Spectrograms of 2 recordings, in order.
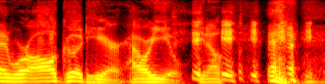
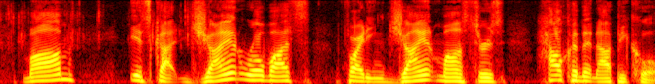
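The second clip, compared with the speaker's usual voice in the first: ordinary talk, nothing marked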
